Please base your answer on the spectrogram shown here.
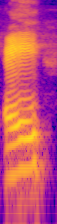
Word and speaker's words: Ahava: Hava is spelled A-H-A-V-A, Ahava.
